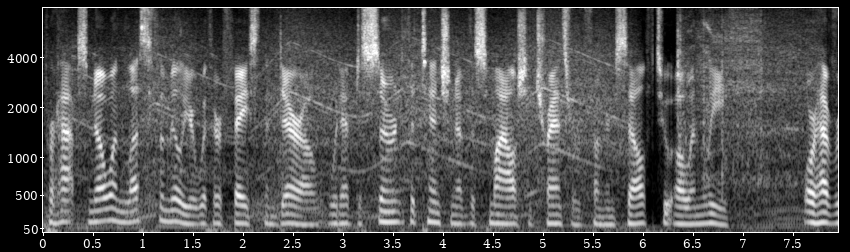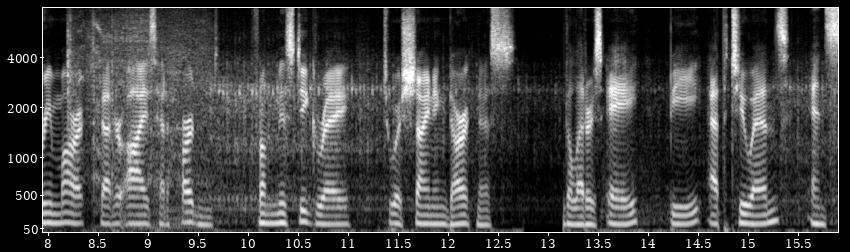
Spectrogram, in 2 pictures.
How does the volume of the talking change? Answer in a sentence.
The volume of the talking stays about the same.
